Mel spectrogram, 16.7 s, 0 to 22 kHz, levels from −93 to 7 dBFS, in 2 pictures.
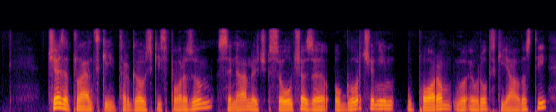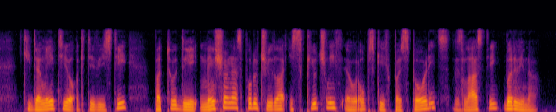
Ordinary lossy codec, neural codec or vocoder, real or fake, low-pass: none; codec, 16 kHz, 1.1 kbps, Voila-Tokenizer; fake; 7.2 kHz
